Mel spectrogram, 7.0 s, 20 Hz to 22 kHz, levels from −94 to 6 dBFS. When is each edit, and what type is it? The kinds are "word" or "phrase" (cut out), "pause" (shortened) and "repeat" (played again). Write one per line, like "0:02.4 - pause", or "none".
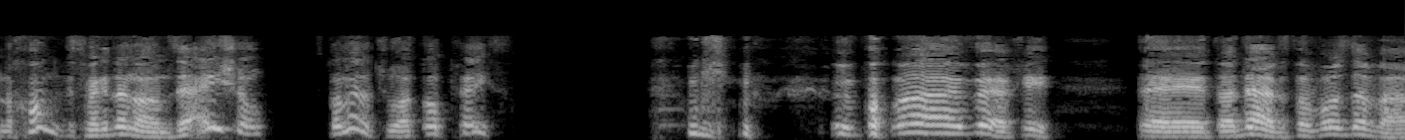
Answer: none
